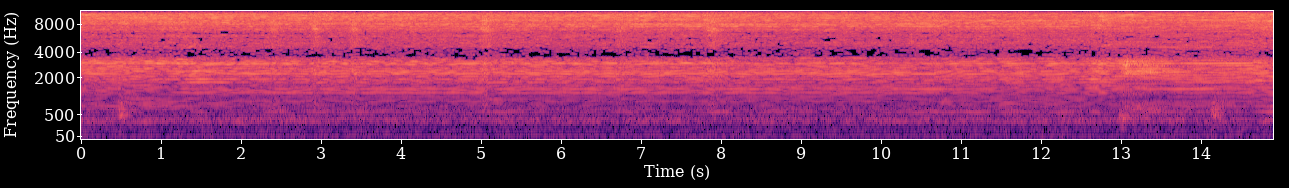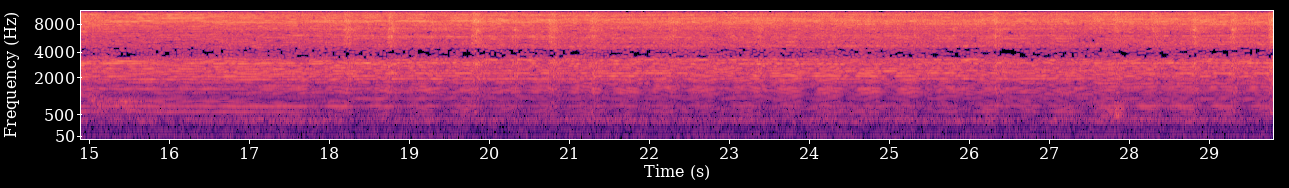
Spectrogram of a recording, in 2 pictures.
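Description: Electric hair clippers running with a steady buzz as they cut through hair, briefly louder once a little before halfway.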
